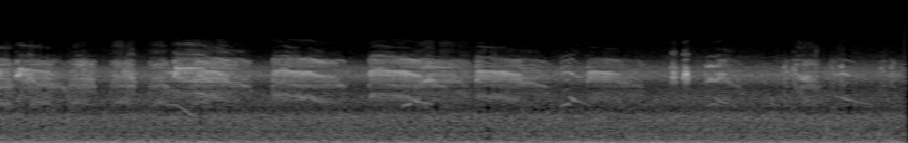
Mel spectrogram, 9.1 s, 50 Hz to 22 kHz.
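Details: At a nest in the Taiaroa Head royal albatross colony near Dunedin, New Zealand, on 23 August 2022, the mother arrives; rough, braying calls of about half a second each repeat through the recording against constant wind noise.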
